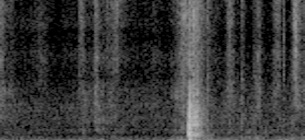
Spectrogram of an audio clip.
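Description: A single sharp knock on a wooden tabletop about a second and a half in, as a deck of tarot cards is tapped down on the table.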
